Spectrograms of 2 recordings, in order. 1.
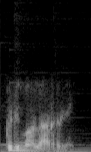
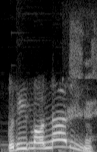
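Dicho con voz normal y sonidos R normales. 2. Dicho con voz aguda y flautada, sin sonidos R. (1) "ya no voy a decir Primo Larry" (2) "le quité las R's y luego modulando muy hacia la cabeza, que es aflautando mucho la voz"

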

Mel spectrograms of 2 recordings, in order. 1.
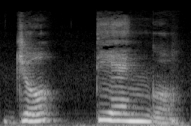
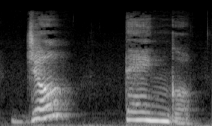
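La vocale di tengo scivola in ie. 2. La vocale in tengo è una e semplice. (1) "Gli italiani non fanno altro che dire yo tengo dinero. No, ... No es así" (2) "La prima persona non dittonga assolutamente"

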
